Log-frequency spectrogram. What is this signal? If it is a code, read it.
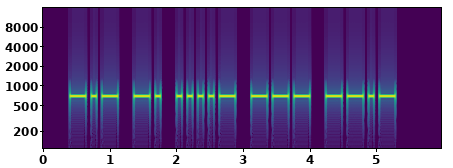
Morse code, heard as a keyed tone, about 15 wpm, 700 Hz. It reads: KN4OQ
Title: USA Call Signs - 5 Characters - 15wpm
